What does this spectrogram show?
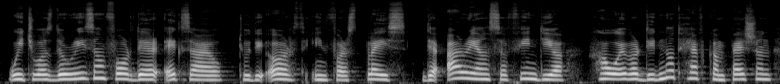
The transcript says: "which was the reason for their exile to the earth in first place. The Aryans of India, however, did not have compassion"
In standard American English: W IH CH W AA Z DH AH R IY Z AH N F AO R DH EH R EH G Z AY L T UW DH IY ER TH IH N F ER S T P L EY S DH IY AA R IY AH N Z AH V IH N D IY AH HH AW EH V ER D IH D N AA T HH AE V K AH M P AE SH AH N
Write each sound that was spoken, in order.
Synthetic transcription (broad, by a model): W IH CH W AA Z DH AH R IY Z AH N F AO R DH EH R EH G Z AY L T UW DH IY ER TH IH N F ER S T P L EY S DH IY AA R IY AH N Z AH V IH N D IY AH HH AW EH V ER D IH D N AA T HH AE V K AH M P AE SH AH N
